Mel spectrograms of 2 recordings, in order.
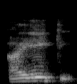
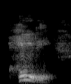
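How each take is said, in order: First: The name is said a different, non-English way. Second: The name is said the common English way. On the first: The speaker calls it right. "it is pronounced uh, Haiti, Haiti, more more like that" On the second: The speaker calls it wrong. "the mainstream way of pronouncing it"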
